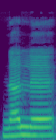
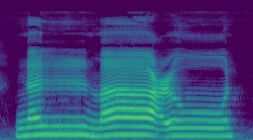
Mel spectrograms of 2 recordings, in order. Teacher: لام پہ کلکلا نہیں کرنا، باؤنس نہیں کرنی آواز. نل ایسے نہیں، ٹھیک ہے، سٹیبل رکھیں گے.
